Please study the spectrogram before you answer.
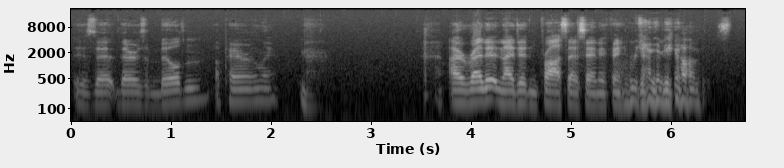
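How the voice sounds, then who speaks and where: A man's voice: medium pitch, fairly even intonation, moderate pace, low-quality recording. A man chatting casually as co-host of a group livestream, jokey and often chuckling. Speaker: co-host and story reader.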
